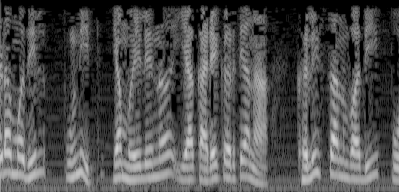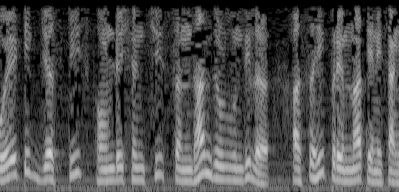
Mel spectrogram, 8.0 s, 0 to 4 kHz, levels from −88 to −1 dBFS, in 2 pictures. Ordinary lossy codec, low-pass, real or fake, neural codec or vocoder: none; 3.6 kHz; real; none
